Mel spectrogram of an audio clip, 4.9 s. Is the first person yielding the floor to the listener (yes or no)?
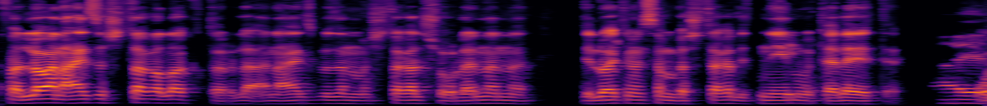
no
